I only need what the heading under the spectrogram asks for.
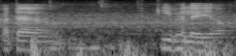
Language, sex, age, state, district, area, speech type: Maithili, female, 60+, Bihar, Madhepura, urban, spontaneous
